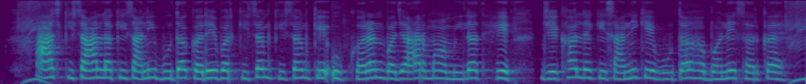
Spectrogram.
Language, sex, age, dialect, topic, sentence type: Chhattisgarhi, male, 25-30, Western/Budati/Khatahi, agriculture, statement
